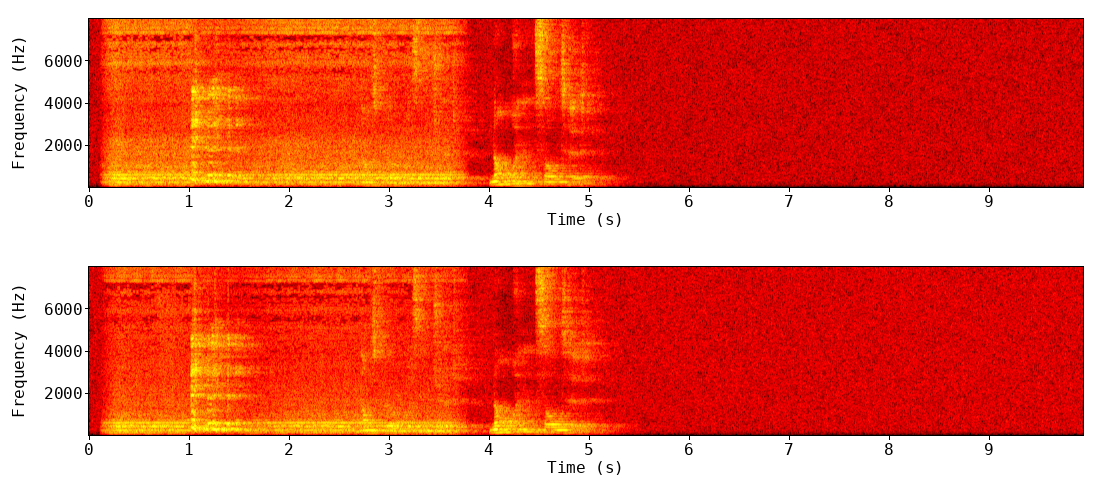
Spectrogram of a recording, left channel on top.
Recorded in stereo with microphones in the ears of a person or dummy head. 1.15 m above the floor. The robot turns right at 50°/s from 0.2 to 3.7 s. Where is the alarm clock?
I don't hear an alarm clock.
